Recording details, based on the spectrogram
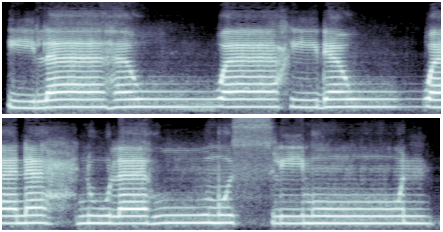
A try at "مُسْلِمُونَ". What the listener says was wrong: Tarik lagi ya bibirnya. Muslimun. Jadi kan nggak monyong tuh sin.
